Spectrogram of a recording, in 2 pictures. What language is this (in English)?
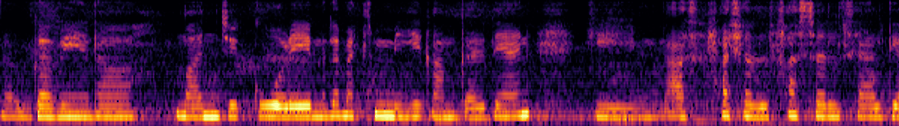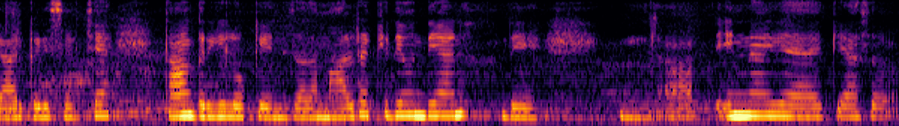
Dogri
